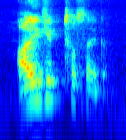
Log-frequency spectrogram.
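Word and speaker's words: 아이귀토스 (Αἴγυπτος): 원래는 G 발음이 규 발음이 나는 거죠. 그래서 아이귀토스인데요. 콥트는요 아랍 사람들이 헬라화된 그곳에 와서 이 나라 뭐야 이름이 그랬더니 아이귀토스니까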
